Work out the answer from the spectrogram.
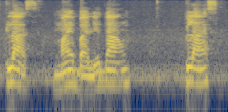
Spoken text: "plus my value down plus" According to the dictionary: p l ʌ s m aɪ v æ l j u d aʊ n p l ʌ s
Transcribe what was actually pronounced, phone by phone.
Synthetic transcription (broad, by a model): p l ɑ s m aɪ b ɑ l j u d aʊ n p l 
